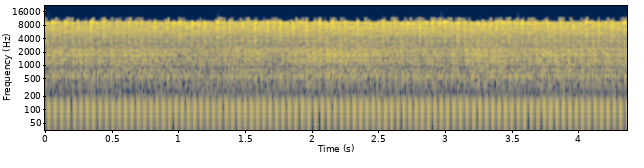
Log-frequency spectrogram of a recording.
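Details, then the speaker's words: 1976 BMW R90/6 boxer twin with a rough past, after 5 years stored, cold-started at 28°F with choke on: even, rapid low thumping, smooth idle with no misses, no excessive smoke, only a slight seat rattle; normal cold idle on choke. "Sounds good. Idle's nice and smooth. This is with the choke on. Like I said, it's very cold right now. It's 28 degrees."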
